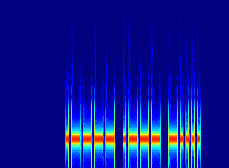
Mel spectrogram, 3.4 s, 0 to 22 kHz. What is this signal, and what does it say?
Morse code, heard as a keyed tone, about 28 wpm, 700 Hz. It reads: 1J6
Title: Three Challenging Letter-Number Combinations 28wpm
